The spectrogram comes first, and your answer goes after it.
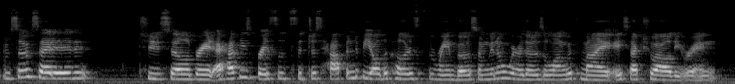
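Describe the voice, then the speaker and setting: A woman's voice: on the high side, fairly even intonation, fast talker, few pauses, dark tone. A young woman reading her old diary aloud in an embarrassed, self-mocking way, with casual, theatrical asides and swearing. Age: young adult. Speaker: vlogger.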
